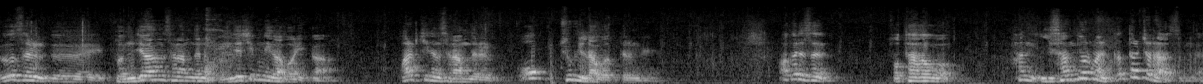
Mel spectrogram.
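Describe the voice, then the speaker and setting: With noticeable background noise and audible room echo, a man with fairly high pitch speaks at a moderate pace, using very wide pitch swings and long, frequent pauses. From South Korea, Busan. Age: 60s. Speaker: whistleblower, former union leader. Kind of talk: testimony.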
